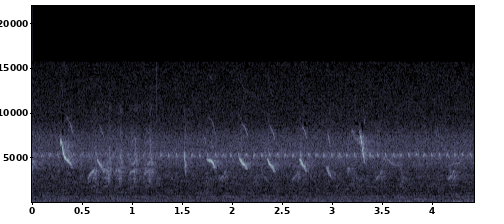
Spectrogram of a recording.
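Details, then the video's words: Marico sunbird singing a rapid, high-pitched twittering song of thin, downslurred notes, several per second, over a low background rumble; the song is described as a bit like Purple Sunbird's. "Marico Sunbird singing"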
